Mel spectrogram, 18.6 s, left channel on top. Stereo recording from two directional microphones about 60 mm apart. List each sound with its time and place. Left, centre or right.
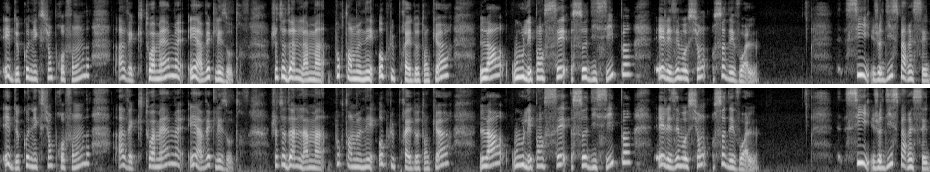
0.0 s speech: centre; by 4.7 s left
5.0 s speech: left
6.8 s speech: left
11.3 s a woman's voice: left; by 18.6 s centre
